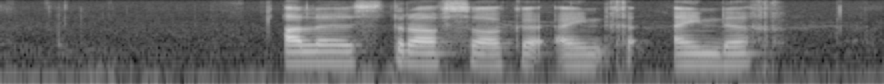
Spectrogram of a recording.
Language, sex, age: Afrikaans, male, 23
